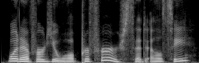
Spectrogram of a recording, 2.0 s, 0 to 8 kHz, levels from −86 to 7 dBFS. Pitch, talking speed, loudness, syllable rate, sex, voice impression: 235 Hz, 180 wpm, -18 LUFS, 5.5 syllables/s, female, feminine, slightly adult-like, fluent, slightly cute, slightly refreshing, slightly sincere, friendly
